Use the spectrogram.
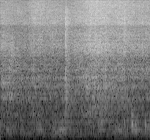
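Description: Carrots are dropped into a hot pan for a Filipino caldereta, a steady loud sizzle with a brief clatter of stirring over the frying hiss.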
